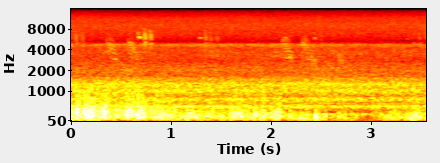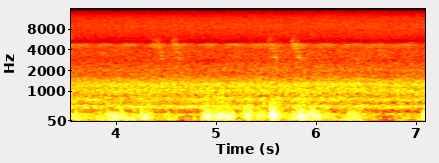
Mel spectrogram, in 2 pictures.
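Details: Swarm of bees: a dense, continuous low humming drone with rough fluctuating texture and scattered louder surges, no other clear sounds.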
